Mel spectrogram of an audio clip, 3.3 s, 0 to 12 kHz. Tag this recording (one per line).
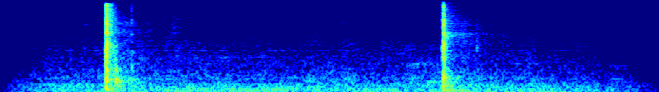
campus-upf
light
off
switch
switch-off
switch-on
UPF-CS12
